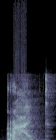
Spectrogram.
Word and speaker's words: arrived: Nah, arrived. Nah, berakhiran ed. Nah, dibacanya de.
